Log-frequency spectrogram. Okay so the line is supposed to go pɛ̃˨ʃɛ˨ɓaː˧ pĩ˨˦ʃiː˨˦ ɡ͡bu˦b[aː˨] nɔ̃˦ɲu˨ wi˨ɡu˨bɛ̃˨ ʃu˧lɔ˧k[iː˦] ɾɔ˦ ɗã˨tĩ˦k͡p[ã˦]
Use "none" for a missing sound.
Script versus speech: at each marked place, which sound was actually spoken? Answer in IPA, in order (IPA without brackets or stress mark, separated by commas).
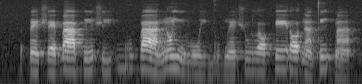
aː˦˨, eː˦, ã˨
